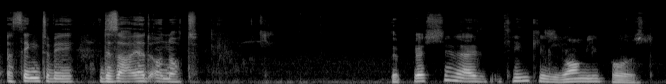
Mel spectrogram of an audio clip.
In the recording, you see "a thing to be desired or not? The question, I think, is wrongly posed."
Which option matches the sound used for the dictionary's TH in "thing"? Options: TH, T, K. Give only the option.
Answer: TH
